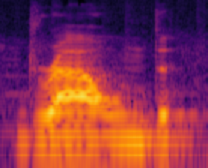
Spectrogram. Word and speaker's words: drowned: Alright, só um detalhe sobre a pronúncia que é drowned. O E não pronuncia, tá?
